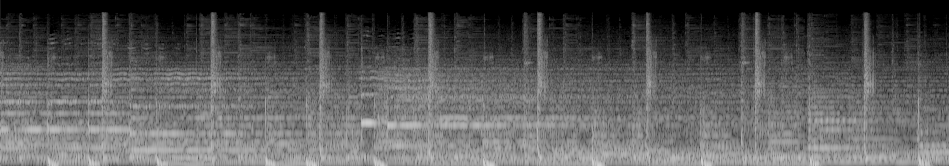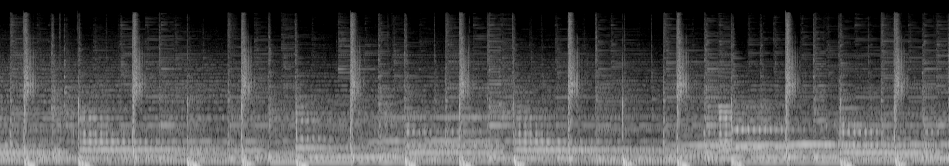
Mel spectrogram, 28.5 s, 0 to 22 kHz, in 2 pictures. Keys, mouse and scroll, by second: 0.3 click, 1.4 Delete, 1.9 a, 2.3 e, 2.9 Tab, 3.4 s, 4.2 ctrl+c, 4.3 ctrl+v, 4.4 g, 5.2 click, 5.5 click, 5.7 drag, 6.0 drag, 6.1 g, 7.0 drag, 7.3 click, 7.5 Tab, 8.4-8.9 scroll up 1, 8.9 Tab, 9.7 scroll down 1, 9.9 click, 10.0 Tab, 10.6 3, 10.8 click, 11.3 shift+d, 11.6 p, 12.1 Tab, 12.3 click, 12.6 click, 12.9 g, 13.7-14.2 right drag, 14.2 s, 15.1 scroll up 1, 15.2-17.7 typing, 15.7 Tab, 19.0 3, 19.0 click, 19.2 g, 22.4 Tab, 23.6-25.1 drag, 25.1 s, 25.9 click, 26.4 Tab, 26.7 g, 27.5 Tab, 28.0 Tab.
